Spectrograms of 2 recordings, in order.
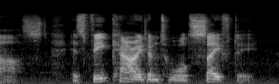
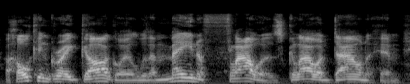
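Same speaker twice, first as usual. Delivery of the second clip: usual speaking voice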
